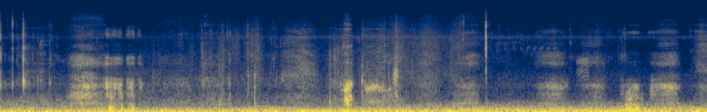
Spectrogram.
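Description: Hands unhooking and handling a caught porgy on rock: scattered short rustles and knocks over a steady low rumble.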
